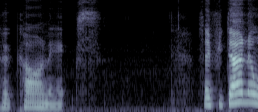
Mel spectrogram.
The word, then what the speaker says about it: carnyx: he was like whoa that sounds like a karnix so if you don't know what karnix is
